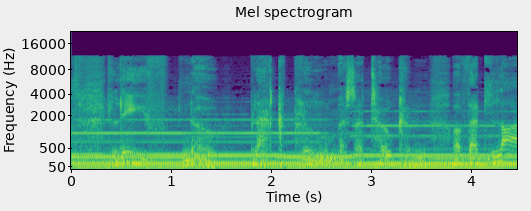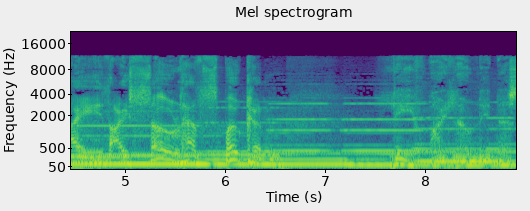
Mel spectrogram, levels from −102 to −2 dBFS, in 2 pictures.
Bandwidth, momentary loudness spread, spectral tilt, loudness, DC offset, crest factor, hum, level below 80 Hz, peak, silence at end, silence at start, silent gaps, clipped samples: 12 kHz; 4 LU; -6 dB/octave; -17 LUFS; under 0.1%; 14 dB; none; -26 dBFS; -2 dBFS; 0 s; 0 s; none; under 0.1%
